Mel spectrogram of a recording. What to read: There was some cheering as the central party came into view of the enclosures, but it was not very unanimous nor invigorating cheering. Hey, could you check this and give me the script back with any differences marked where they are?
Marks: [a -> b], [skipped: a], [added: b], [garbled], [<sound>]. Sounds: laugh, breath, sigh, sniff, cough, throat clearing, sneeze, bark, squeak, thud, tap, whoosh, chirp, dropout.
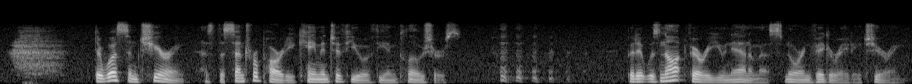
[breath] There was some cheering as the central party came into view of the enclosures, [laugh] but it was not very unanimous nor invigorating cheering.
